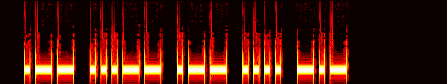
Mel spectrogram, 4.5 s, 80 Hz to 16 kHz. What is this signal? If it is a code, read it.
Morse code, heard as a keyed tone, about 22 wpm, 700 Hz. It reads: W3WHK
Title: Call Signs - 22wpm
